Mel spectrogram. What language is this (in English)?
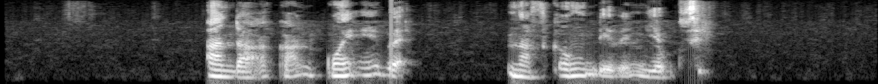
Teutila Cuicatec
